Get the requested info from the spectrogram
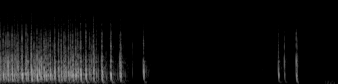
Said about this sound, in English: I was going to say, is there somebody running down the road farting, but I didn't think that would be appropriate on our show.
